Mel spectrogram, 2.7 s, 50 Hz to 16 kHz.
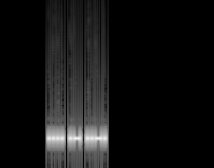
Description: Morse code, heard as a keyed tone, about 46 wpm, 700 Hz. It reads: HAF
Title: USA Call Sign Postfixes - 3 Letters 45wpm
